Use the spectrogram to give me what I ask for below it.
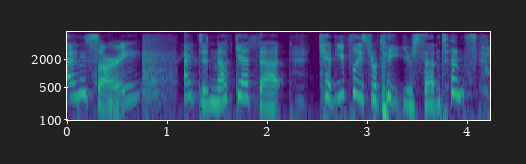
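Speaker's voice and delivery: mock voice-assistant style smart-speaker voice. Joking that a desk gadget is a spy, then answering as the device: imitating a voice assistant. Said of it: "It's a chaos spy".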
